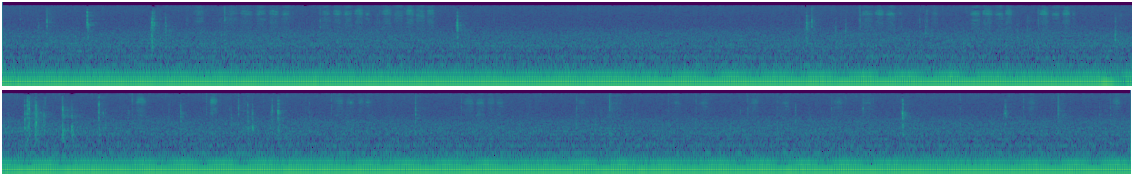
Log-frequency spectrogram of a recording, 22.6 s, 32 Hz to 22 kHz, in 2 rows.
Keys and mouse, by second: 0.2 click, 0.9 space, 1.2 click, 1.4 space, 1.8 alt+click, 2.2 click, 3.2-4.6 alt+drag, 4.6 space, 4.9 click, 5.1 space, 7.2 click, 8.1 click, 8.6 alt+click, 9.7 alt+click, 10.4 click, 11.3-12.4 typing, 12.6 click, 13.7 click, 14.6-17.1 drag, 18.8 alt+click, 19.6 click, 20.3 space, 20.9 click, 20.9 space, 21.5 click.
